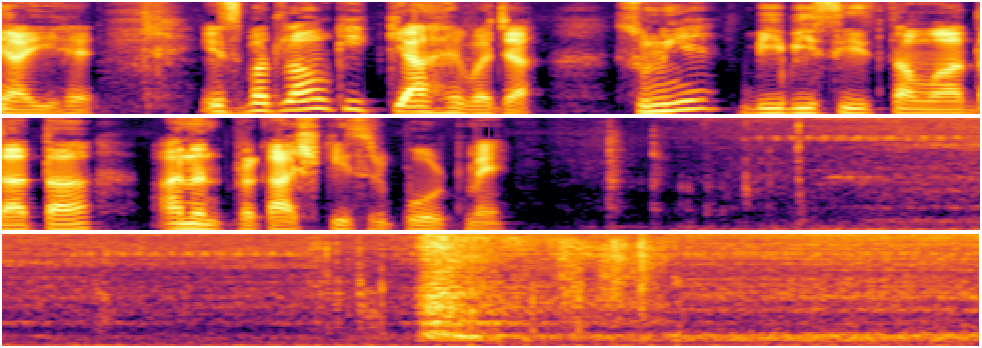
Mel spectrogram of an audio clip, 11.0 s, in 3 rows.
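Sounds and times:
speech: 0.0 - 5.7
king cobra hissing: 6.2 - 10.9
low rumble: 6.2 - 10.9.

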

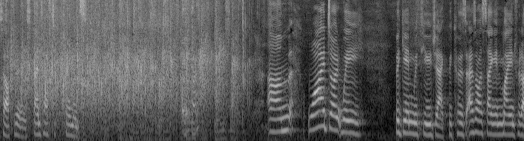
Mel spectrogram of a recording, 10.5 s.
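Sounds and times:
speech: 0.0 - 2.0, 3.6 - 4.2, 5.4 - 7.3, 7.9 - 10.4
audience applause: 0.0 - 5.3.

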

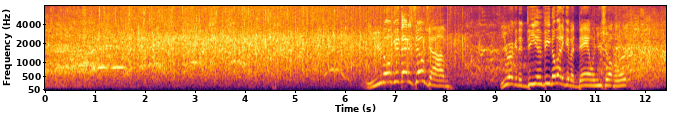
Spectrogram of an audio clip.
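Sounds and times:
laughter: 0.0 - 1.2, 6.4 - 10.0, 10.9 - 12.4
audience applause: 0.0 - 9.2
speech: 6.5 - 8.2, 9.1 - 11.9.

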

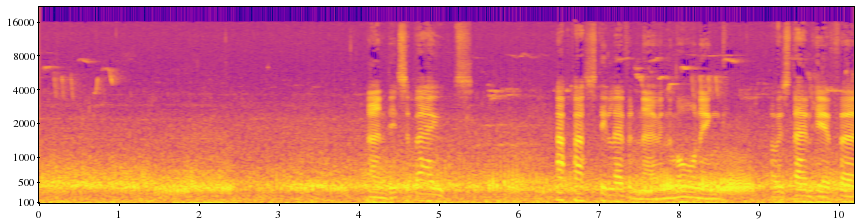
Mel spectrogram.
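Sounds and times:
frogs croaking: 0.0 - 10.1
speech: 4.1 - 5.8, 6.5 - 10.1.

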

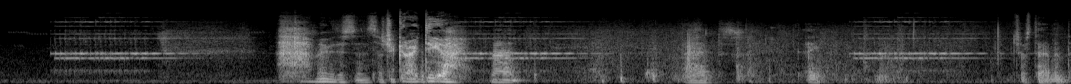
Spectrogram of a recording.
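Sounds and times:
telephone ringing with a bright electronic warble: 0.5 - 2.4, 4.3 - 6.4, 8.5 - 10.2
speech: 3.2 - 5.5, 10.4 - 10.6.

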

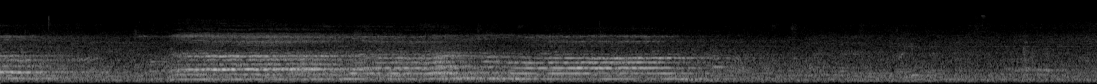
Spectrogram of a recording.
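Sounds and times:
call to prayer in Dubai airport: 0.0 - 7.4.

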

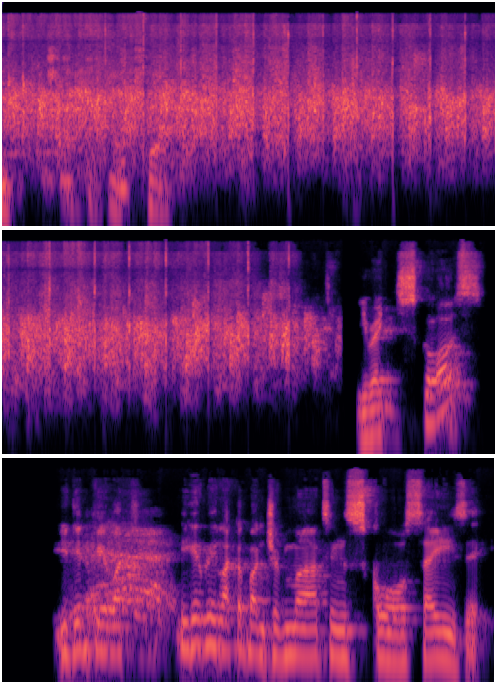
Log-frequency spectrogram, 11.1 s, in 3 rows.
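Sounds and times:
audience applause: 0.0 - 6.3
speech: 0.9 - 1.4, 6.4 - 11.0
laughter: 7.8 - 9.0.

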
